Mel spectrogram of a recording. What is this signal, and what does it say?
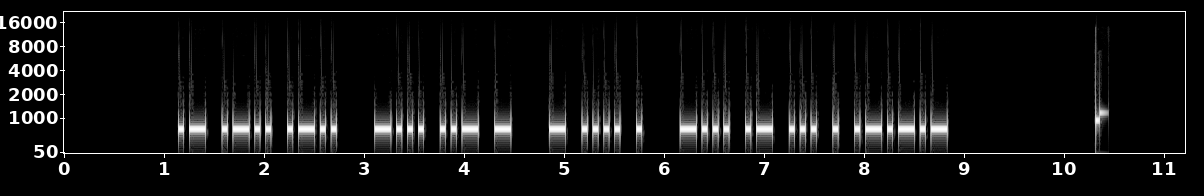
Morse code, heard as a keyed tone, about 22 wpm, 700 Hz. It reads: ALL BUT THE BASE.
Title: Sentences from Top 1000 Words - Review Part 1 - 22wpm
